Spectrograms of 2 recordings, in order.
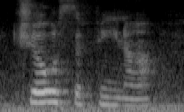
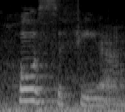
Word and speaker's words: Josefina: so that is why even though in english her name would be josefina really her name was pronounced josefina because in spanish the j is pronounced with as an h so this is the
